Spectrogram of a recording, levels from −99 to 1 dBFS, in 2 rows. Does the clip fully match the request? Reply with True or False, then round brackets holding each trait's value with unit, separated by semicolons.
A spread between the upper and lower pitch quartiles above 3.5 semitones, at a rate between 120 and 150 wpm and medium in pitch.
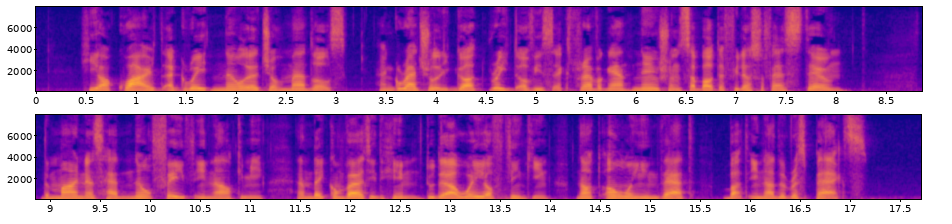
False (2.9 semitones; 145 wpm; 150 Hz)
